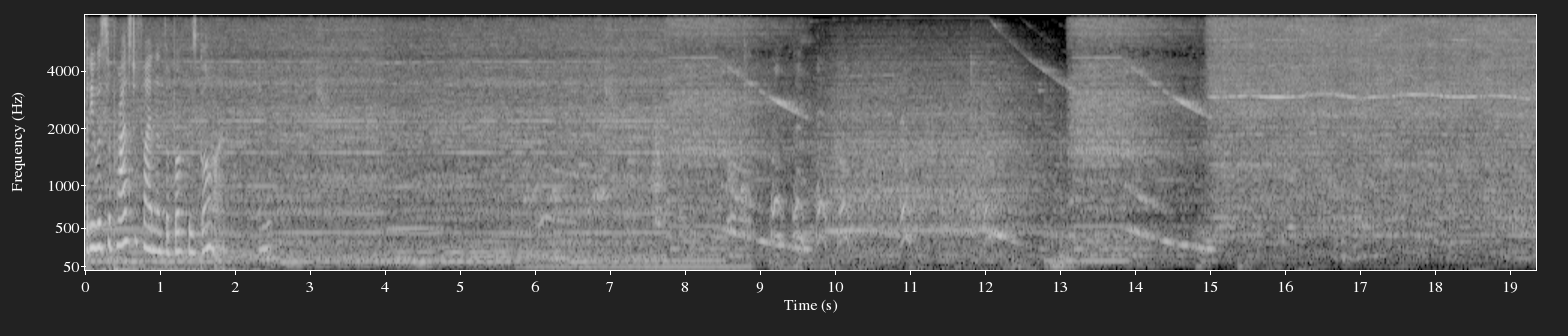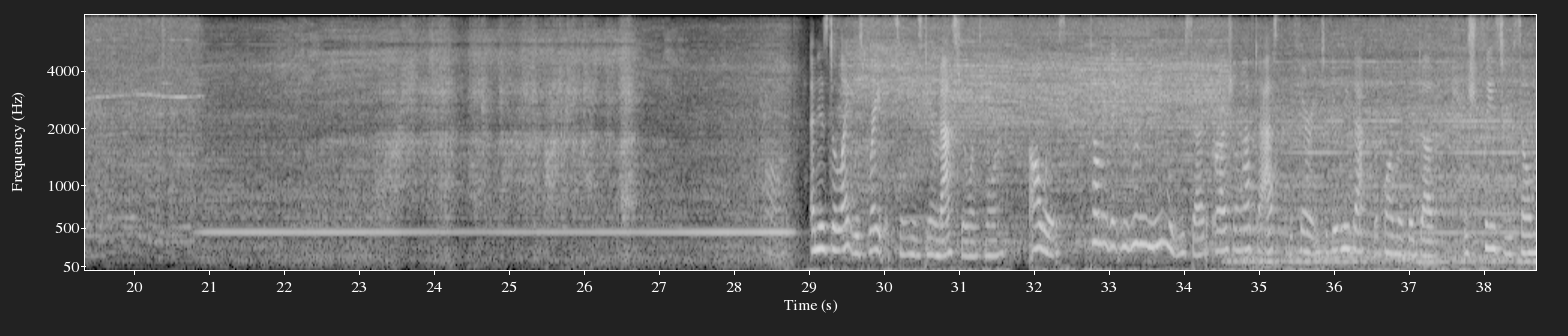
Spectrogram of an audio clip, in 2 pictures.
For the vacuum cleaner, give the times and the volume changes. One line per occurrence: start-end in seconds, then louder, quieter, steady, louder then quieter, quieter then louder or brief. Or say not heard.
0.0-38.6 louder.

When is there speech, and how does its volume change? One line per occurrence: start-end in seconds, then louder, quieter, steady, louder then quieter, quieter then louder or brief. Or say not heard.
0.0-2.5 brief
28.4-38.6 steady.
